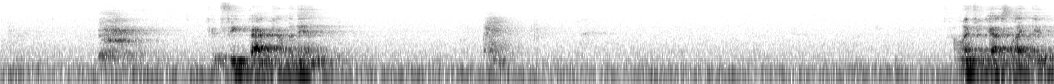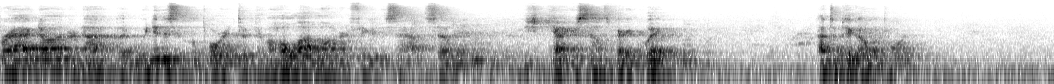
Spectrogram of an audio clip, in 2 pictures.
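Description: A man speaks into a microphone over loudspeakers, calmly addressing a room, with pauses.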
